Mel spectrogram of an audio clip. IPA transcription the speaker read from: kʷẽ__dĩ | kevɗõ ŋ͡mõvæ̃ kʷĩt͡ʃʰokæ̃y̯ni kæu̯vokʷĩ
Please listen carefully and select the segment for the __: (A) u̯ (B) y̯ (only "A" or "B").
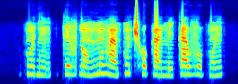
B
